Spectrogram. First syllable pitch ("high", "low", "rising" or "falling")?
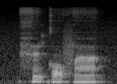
high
